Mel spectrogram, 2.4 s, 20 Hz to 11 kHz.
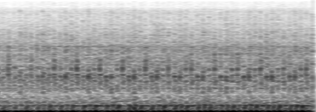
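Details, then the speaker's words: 2000 Isuzu NPR turbo diesel, first start after sitting a year, power steering fluid low: fired up very quickly into a steady, even diesel clatter at idle with a firm low rumble, no misses or knocks; normal healthy idle, no leaks underneath. "sounds good though it's crazy how quick that fired up"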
